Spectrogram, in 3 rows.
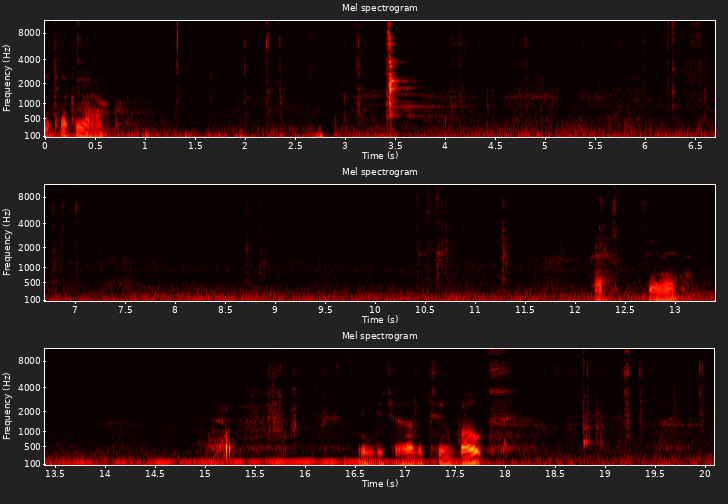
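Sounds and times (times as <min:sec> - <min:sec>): metallic clicks of brake hardware: 0:00.0 - 0:04.9, 0:18.6 - 0:20.0
sharp metal clink: 0:03.4 - 0:04.0.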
